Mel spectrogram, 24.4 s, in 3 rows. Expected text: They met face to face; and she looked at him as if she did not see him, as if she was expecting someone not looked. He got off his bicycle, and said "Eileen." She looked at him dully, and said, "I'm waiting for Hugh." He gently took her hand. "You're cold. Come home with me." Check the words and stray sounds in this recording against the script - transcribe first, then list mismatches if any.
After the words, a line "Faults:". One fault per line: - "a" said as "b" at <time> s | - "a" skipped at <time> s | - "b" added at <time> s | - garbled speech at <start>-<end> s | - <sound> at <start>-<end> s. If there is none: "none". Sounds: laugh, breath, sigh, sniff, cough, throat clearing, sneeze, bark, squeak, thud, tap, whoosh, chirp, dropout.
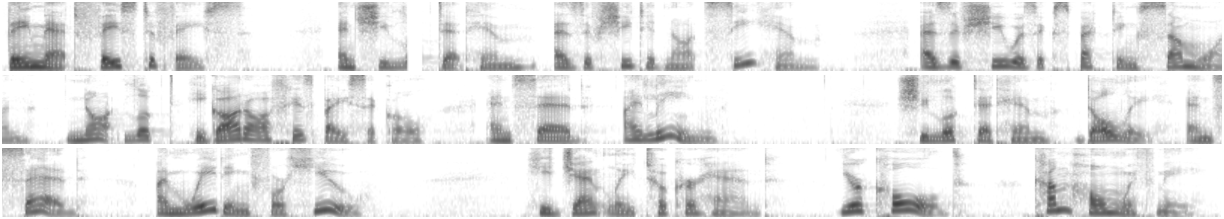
They met face to face; and she looked at him as if she did not see him, as if she was expecting someone not looked. He got off his bicycle, and said "Eileen." She looked at him dully, and said, "I'm waiting for Hugh." He gently took her hand. "You're cold. Come home with me."
Faults:
- dropout at 2.7-2.8 s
